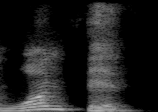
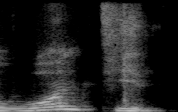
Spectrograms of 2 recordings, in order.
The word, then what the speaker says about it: wanted: pongo es de la mayoría va a decir Wanted pero no se pronuncia así se debe pronunciar como haciendo esto de un sonido como y di sí entonces tendríamos diciendo algo como wonchid para pronunciarlo en pasado eso lo vamos a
